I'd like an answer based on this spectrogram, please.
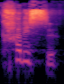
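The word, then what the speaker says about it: χάρις: 은혜는 어 헬라어로 하리입니다 그 우리가 자주 듣던 카리스 원래 발음은 하리입니다 은혜란이 하스라 단어인데 기쁨과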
